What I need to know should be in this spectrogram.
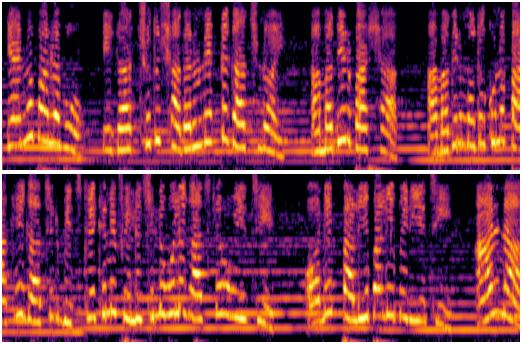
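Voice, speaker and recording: Tiny super high mama bird, sly and stubborn, cartoon, loud music behind. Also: female voice, brisk. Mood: defiant. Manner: sly and defiant. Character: bold, crafty, stubborn little mother bird. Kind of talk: children's cartoon dialogue.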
